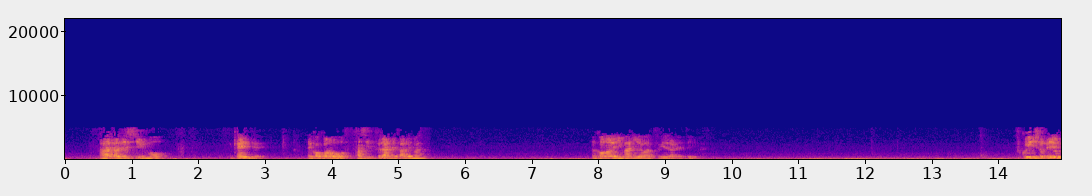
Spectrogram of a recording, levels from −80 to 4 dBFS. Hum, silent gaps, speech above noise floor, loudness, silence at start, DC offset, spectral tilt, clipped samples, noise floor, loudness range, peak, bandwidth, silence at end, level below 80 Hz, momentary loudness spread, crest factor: none; none; 24 dB; -23 LUFS; 0 s; under 0.1%; -5 dB/octave; under 0.1%; -45 dBFS; 15 LU; -6 dBFS; 5.2 kHz; 0 s; -38 dBFS; 24 LU; 20 dB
